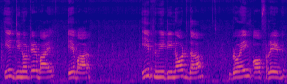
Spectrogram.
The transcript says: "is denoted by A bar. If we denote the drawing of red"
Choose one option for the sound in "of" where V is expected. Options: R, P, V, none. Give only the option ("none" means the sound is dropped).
P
